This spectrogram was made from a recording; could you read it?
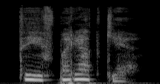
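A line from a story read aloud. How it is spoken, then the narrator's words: Quiet question. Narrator (Russian): тихо спросила Александра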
